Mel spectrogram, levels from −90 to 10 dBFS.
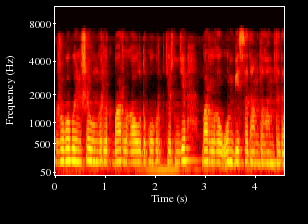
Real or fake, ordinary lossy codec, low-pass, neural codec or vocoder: real; none; 7.2 kHz; none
